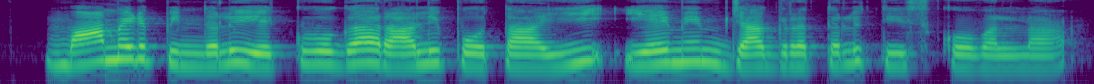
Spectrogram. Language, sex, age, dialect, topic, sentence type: Telugu, female, 31-35, Southern, agriculture, question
